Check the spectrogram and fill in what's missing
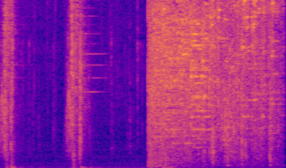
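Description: Glass shattering when struck in a CS:GO escape map, a sudden loud crash with scattering shards after two dull impact thuds.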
